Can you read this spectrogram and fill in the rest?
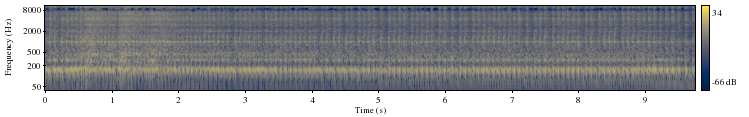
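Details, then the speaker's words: Three-cylinder 1100 engine, cheap starter fitted: low, labored churning about three to four beats per second that never catches, cranking much slower than others; owner suspects starter, plans swapping to original. "i've been listening to a few videos or watching a few videos on youtube and i can hear that these engines seem to spin over really really fast compared to this"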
